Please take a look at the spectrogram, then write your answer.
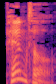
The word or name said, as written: pintle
